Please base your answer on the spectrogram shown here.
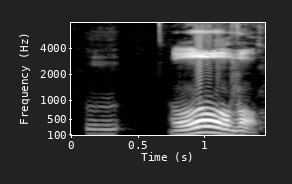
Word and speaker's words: Louisville: back to this game it's louisville y'all like louisville louisville i believe that's how they say it good team good coach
